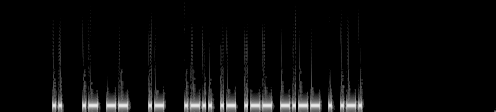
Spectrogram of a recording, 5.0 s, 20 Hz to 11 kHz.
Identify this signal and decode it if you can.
Morse code, heard as a keyed tone, about 51 wpm, 700 Hz. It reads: I AM A LAWYER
